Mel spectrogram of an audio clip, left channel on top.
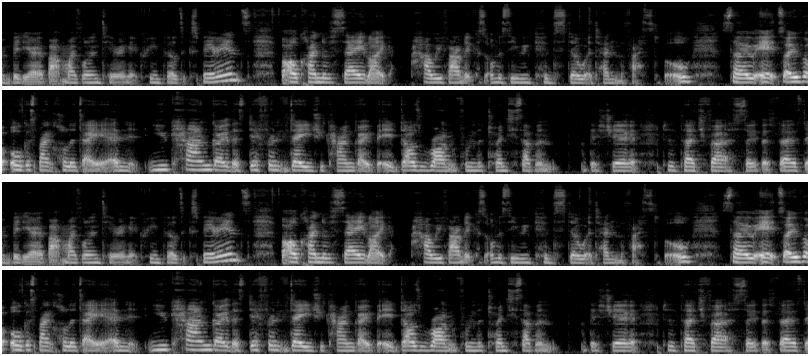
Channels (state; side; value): identical; both; correlation 1.00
